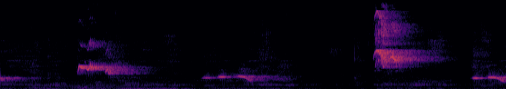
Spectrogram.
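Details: Oriental magpie-robin of the kacer poci type singing actively and showing off its repertoire: loud whistled phrases, some sliding downward and others high and bright, separated by short pauses. A quiet low hum runs in the background.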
